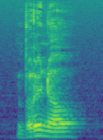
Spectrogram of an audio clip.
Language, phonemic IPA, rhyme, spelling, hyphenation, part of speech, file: Dutch, /ˈbry.noː/, -ynoː, Bruno, Bru‧no, proper noun, Nl-Bruno.ogg
- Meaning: a male given name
